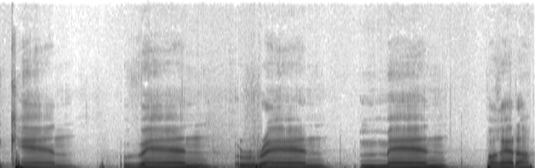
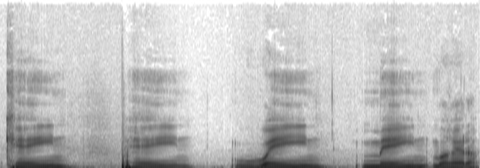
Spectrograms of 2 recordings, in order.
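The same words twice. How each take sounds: First: Short flat a in cain, wain, rain, main; short a sound. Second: کھین، پھین، وین، مین with a gliding ay; long ay sound. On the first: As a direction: say کین، وین، رین، مین with a short clipped a. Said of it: "آواز دے رہا تھا اے کی". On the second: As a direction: stretch the a into ay in each word. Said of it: "اس اے کی آواز بدل گئی". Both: Shown as a demonstration.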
